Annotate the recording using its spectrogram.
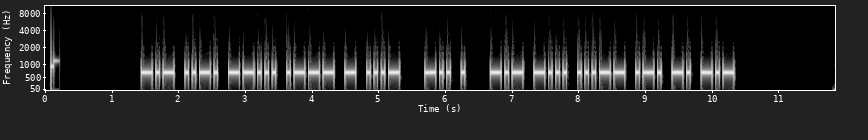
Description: Morse code, heard as a keyed tone, about 22 wpm, 700 Hz. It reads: KF7JTV DE KB3RNK
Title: USA Callsign DE Callsign 22wpm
